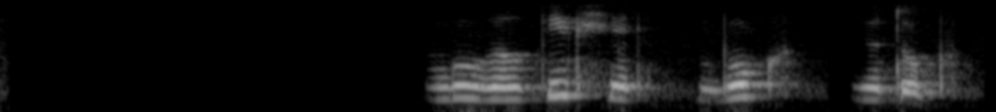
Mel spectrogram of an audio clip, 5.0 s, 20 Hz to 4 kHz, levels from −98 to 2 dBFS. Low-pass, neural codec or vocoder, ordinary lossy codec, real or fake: 3.6 kHz; none; Opus, 64 kbps; real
